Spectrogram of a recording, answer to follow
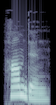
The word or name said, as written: hamdun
